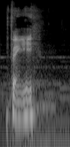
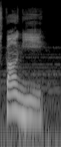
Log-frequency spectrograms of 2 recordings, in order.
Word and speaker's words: Feng Yi: It's Feng Yi. Okay, so it's Feng Yi is the correct pronunciation.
